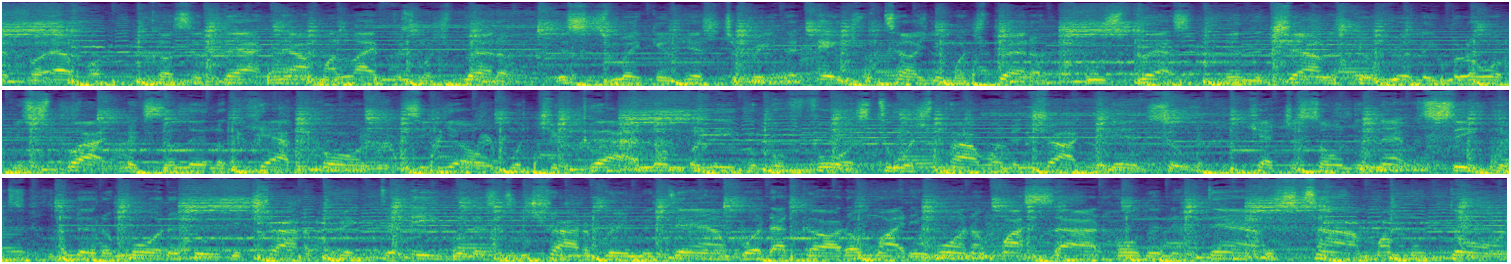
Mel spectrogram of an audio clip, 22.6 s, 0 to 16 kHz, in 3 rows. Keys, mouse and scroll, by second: 0.6 shift+middle click, 1.8 scroll up 1, 2.8 scroll up 1, 3.4 scroll up 1, 3.8-4.4 scroll down 2, 4.6-5.9 shift+middle drag, 6.3-7.8 shift+middle drag, 8.1 middle click, 8.6 shift+middle click, 9.0 middle click, 9.5 middle click, 10.0 middle click, 11.1 click, 11.7 shift+middle click, 12.3 middle click, 13.4 shift+click, 13.9 shift+middle click, 14.4 middle click, 15.0 shift+middle click, 15.7 shift+click, 16.3 middle click, 17.4 shift+click, 18.7 x.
